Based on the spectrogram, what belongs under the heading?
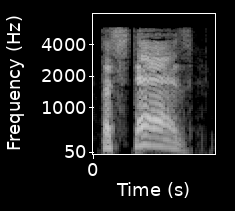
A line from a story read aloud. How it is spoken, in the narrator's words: cried Dawlish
